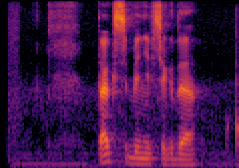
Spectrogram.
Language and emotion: Russian, neutral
